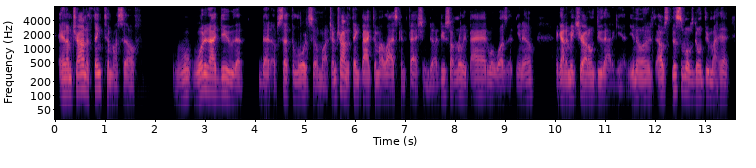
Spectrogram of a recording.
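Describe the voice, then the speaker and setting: A man earnestly telling a personal spiritual story as host, repeating himself for emphasis and sometimes dropping to a hushed voice. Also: on the low side, a little fast. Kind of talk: personal testimony monologue.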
